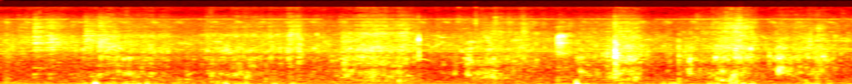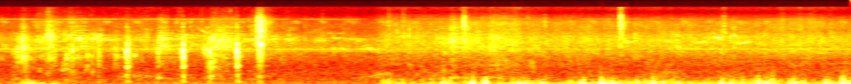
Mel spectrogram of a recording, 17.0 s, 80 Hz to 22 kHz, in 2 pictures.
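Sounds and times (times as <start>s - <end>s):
water splashing and sloshing: 0.0s - 11.4s.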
